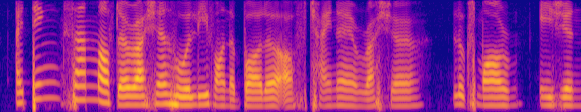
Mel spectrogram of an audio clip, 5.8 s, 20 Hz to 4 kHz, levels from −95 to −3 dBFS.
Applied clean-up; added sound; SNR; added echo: none; none; none; none.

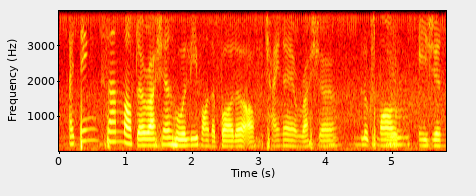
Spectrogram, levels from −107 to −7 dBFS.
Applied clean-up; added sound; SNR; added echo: none; Cricket; 15 dB; none.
